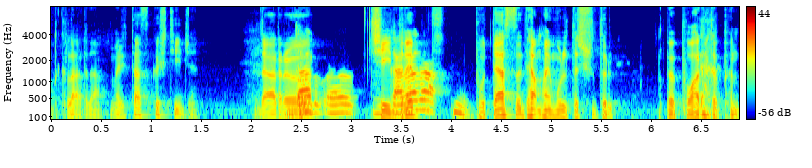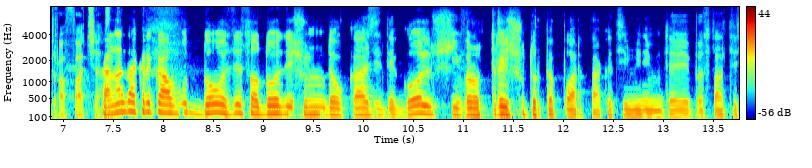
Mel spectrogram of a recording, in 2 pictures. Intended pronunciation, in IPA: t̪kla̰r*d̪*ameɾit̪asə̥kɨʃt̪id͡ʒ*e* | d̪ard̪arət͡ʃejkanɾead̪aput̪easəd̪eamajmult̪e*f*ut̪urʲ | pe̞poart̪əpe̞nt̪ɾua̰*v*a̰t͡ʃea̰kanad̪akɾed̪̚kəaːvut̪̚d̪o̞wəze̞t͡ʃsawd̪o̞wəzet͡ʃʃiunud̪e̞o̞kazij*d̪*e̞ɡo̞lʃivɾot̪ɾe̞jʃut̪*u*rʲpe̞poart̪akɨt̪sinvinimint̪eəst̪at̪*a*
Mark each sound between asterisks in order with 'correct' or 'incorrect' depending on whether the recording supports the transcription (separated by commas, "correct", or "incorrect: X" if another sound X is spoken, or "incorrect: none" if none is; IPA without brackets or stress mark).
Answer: correct, correct, incorrect: ʃ, incorrect: f, correct, correct, incorrect: e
